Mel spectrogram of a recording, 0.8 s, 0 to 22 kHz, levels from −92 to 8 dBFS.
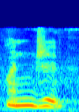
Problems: none marked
